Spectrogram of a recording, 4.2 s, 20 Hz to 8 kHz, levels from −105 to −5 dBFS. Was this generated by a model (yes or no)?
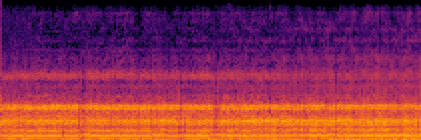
yes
